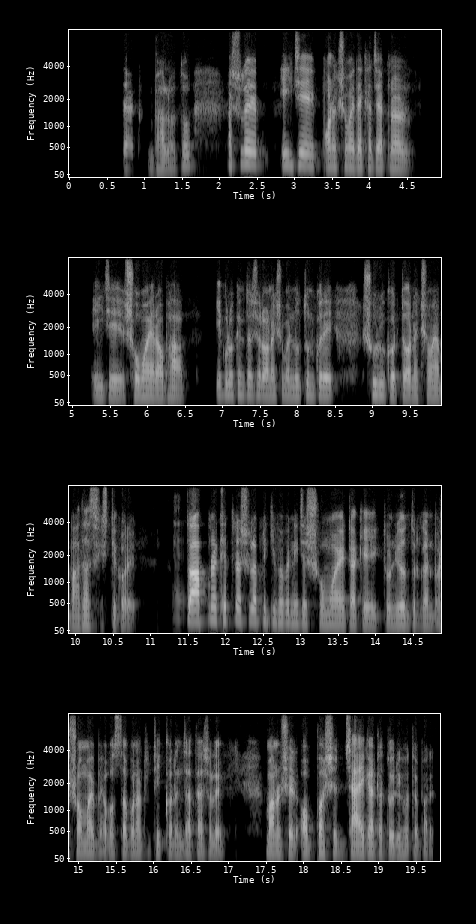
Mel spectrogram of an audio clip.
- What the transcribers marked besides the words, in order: none
- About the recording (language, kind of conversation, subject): Bengali, podcast, নতুন অভ্যাস শুরু করতে আপনি কী করেন, একটু বলবেন?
